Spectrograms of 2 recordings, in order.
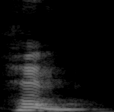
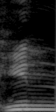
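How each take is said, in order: First: The vowel sounds like the e in bet. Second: The vowel sounds like the i in bit. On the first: The speaker calls it right. "हम बोलेंगे हेन" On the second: The speaker calls it wrong. "यहाँ पे हिन नहीं बोलेंगे इसको"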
